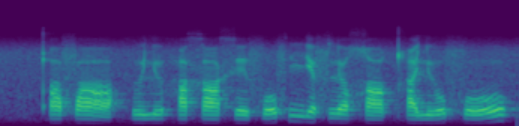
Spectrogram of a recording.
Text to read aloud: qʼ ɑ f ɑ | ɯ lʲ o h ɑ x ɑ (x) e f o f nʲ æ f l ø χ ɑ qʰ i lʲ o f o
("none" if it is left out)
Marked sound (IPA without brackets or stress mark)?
x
